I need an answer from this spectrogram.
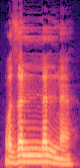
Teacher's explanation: ظا مستعلیہ ہے، پر پڑھا جائے گا، لام ساکن کو ہلانا نہیں۔ ظللنا الف مدہ ہے، ایک الف کے برابر کھینچ کر پڑھیں گے۔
